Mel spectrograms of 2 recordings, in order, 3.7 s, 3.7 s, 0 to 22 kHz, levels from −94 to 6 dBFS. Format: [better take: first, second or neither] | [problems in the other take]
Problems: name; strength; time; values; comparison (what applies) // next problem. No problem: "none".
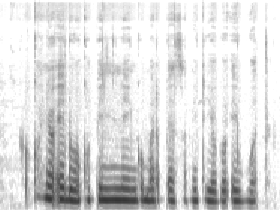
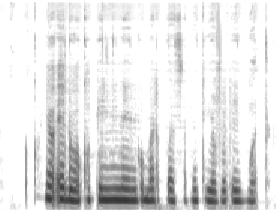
first | noise reduction (neural mask model DeepFilterNet 3)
